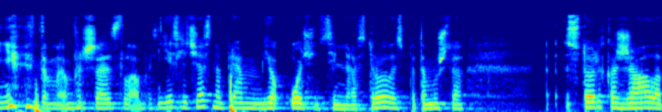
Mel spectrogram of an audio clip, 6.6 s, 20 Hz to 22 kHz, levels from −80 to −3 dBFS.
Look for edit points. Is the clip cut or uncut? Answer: cut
